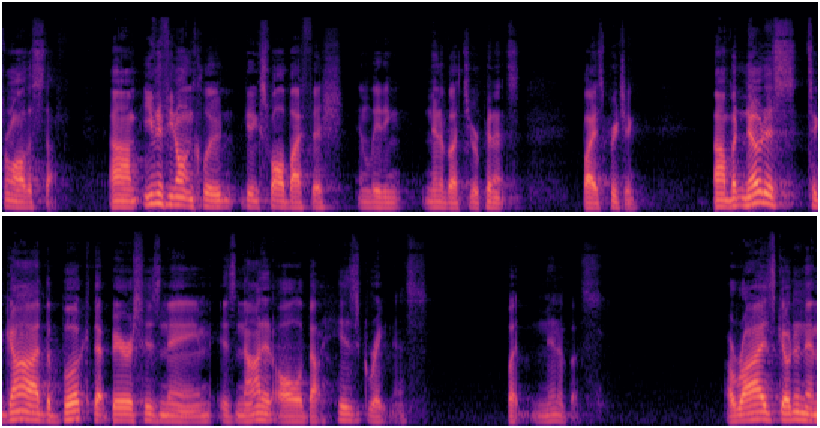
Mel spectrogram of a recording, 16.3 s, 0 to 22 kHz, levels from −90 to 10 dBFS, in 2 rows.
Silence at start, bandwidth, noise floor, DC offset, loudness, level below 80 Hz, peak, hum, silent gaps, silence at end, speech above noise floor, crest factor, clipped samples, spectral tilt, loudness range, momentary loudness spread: 0 s; 15 kHz; -75 dBFS; under 0.1%; -23 LUFS; -64 dBFS; -4 dBFS; none; none; 0 s; 53 dB; 20 dB; under 0.1%; -7 dB/octave; 12 LU; 16 LU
